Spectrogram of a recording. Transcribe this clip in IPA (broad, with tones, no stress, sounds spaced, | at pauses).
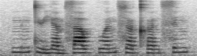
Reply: n̪ ɪ˨˥ ŋ t̪ yː˨˩ j ɛː˨˩ m s aː˨ w kʷ œː˨˥ n s œː˨ kʰ œː˨ n s ɪ˥ ŋ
